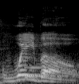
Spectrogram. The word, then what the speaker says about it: Weibo: Believe it or not, it's Weibo.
